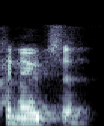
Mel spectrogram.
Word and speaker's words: Knudsen: My name is Scott Knutson. – Okay. – And spell that last one for me. – K-N-U-D-S-E-N.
